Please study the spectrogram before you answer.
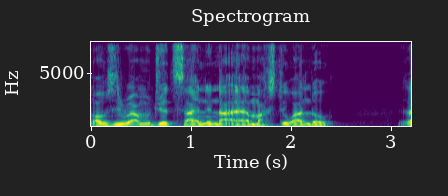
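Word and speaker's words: Mastantuono: Obviously, Real Madrid signing that Mastuando. Is that how you say his name? Mastuano, yeah.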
